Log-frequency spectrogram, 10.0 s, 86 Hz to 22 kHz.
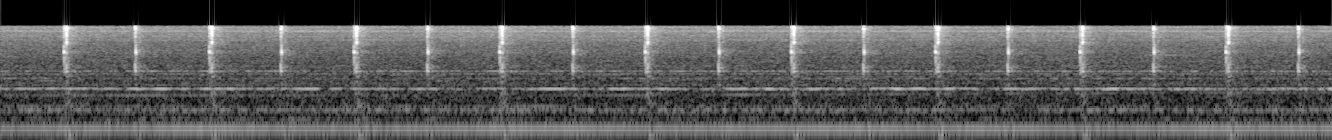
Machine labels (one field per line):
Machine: valve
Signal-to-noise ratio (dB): -6 dB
